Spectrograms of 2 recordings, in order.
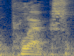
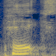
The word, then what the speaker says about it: PEX: little bit of time, the PLEX water piping. It's actually pronounced PEX.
